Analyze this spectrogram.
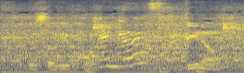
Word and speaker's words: Dino: Dino. Dino. Like dinosaur.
